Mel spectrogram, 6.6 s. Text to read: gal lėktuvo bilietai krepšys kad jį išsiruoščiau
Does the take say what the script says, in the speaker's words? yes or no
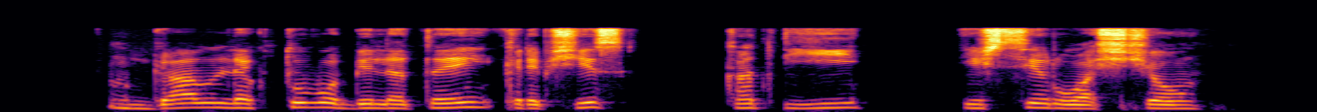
yes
